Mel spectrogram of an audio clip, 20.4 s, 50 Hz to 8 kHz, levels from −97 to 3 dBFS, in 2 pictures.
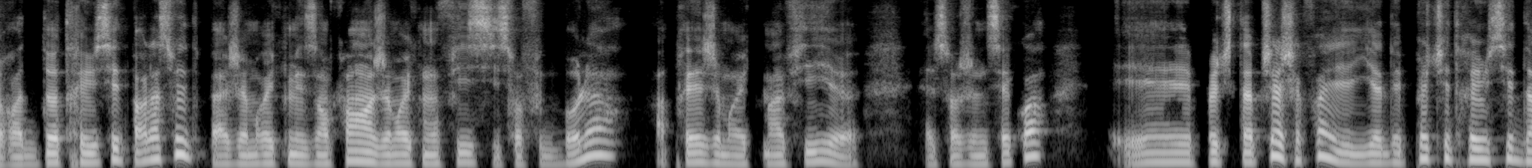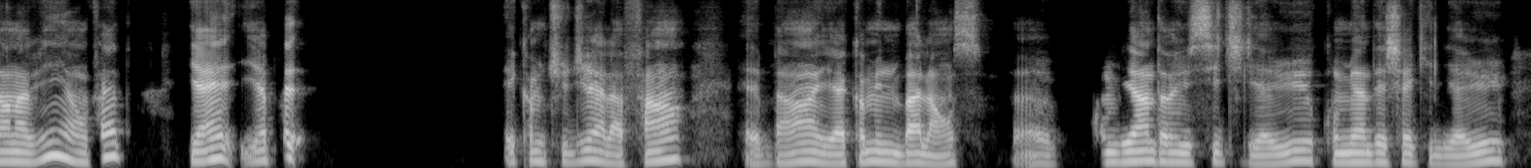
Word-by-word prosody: aura 95 0 -1
d'autres 105 +5 0
réussites 120 +5 +1
par 125 +1 +1
la 155 - +3
suite, 215 +5 0
bah, 100 - 0
j'aimerais 105 +1 -2
que 110 - -10
mes 105 -1 -2
enfants 130 +5 +2
j'aimerais 110 0 +1
que 105 - -9
mon 105 0 -2
fils, 115 0 +1
il - - -4
soit 95 - 0
footballeur, 190 - -3 0.2
après 120 0 -1
j'aimerais 105 -3 -3
que - - -29
ma 105 0 -3
fille, 125 +4 -4
heu, - - -4 0.4
elle - - -10
soit 100 - -2
je 100 0 -7
ne 100 - -6
sais 120 +4 +1
quoi 195 +8 -1 0.4
et 120 +2 -3
petit 130 -1 0
à 120 - +6
petit 200 - 0
à 195 - +7
chaque - - 0
fois 195 -1 0
il 120 -7 -2
y 115 - -3
a 115 - +2
des 120 +2 -6
petites 160 -1 -2
réussites 150 0 +1
dans 130 -1 +3
la 125 -1 +5
vie 170 +11 0
et 175 - +2
en 125 -3 -2
fait, 185 +7 +1 0.5
il - - +1
y - - +10
a - - +9
un - - +4
il - - -12
y - - 0
a - - +3
pas - - +4
de 420 - -10 1.3
Et - - -4
comme 130 -2 -4
tu 120 - -5
dis 135 +4 0
à 135 -2 +3
la 110 -2 +1
fin, 145 +5 +2 0.4
et - - -3
ben, 120 +5 +1
il 115 - -1
y - - +1
a 110 - +4
comme 130 +2 -1
une 125 -3 0
balance, 115 -1 +2 0.2
heu, 105 -2 -7 0.2
combien 125 +2 +4
de 130 -2 +1
réussites 120 -1 +1
il - - -7
y 105 - -1
a 100 - -1
eu, 135 +6 -1
combien 120 0 +1
d'échecs 120 -2 -1
il 100 - -7
y 100 - -3
a 100 - 0
eu? 130 +4 -2
120 Hz, 255 wpm, -23 LUFS, 110-135 Hz, 1.3 s, y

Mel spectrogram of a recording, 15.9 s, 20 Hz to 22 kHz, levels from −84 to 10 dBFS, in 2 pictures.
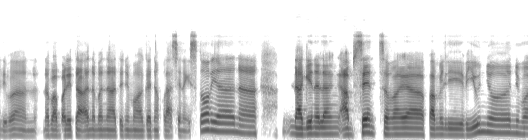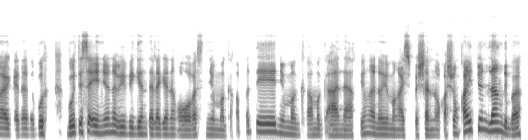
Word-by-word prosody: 'Di 105 - -6
ba, 120 -1 -4 0.3
nababalitaan 115 0 +1
naman 120 0 -5
natin 115 0 -2
'yong 115 0 -9
mga 110 0 -3
ganyang 110 0 -9
klase 110 -2 -4
ng 105 - -7
istorya 205 - 0
na 160 -2 +1 0.6
lagi 140 +1 +7
na - - +6
lang 145 0 +1
absent 160 +4 +6
sa 140 - +1
mga 140 -1 +3
family 130 -1 0
reunion, 170 +3 -2
'yong 155 -2 -7
mga 140 -1 +2 0.2
gano'n. 135 +1 -7
Bu 155 0 +1 0.3
buti 165 +5 0
sa - - +2
inyo 170 +1 +1
nabibigyan 150 -4 -2
talaga 135 0 -1
ng 130 -2 -9
oras 120 +3 -4
niyong 130 -1 -8
magkakapatid, 190 - -2
'yong 150 -2 -7
mag 130 - -18 0.2
mag-anak, 120 -2 -3
'yong 150 +2 -8
ano 140 -3 -2
'yong 135 -1 -5
mga 120 - -1
espesyal 125 - +1
na 120 - -7
okasyon 155 -2 -2
kahit 210 +4 +5
yun 255 -3 -1
lang 215 -2 +5
'di 150 - +1
ba? 135 +3 +1
140 Hz, 180 wpm, -24 LUFS, 125-165 Hz, 0.6 s, lagi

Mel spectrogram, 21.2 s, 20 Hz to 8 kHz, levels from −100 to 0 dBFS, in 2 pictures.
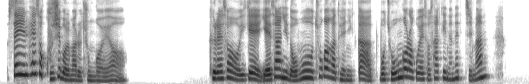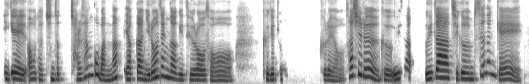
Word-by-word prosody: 세일해서 365 0 +4
90 220 +4 0
얼마를 175 -5 0
준 155 -1 -7
거예요. 155 +2 -7 1.6
그래서 230 -3 +2
이게 180 -1 +3
예산이 245 +8 +5
너무 220 +9 +2
초과가 290 -5 0
되니까 180 0 -4
뭐 195 0 -1
좋은 210 +6 +3
거라고 260 -7 +1
해서 205 -2 -4
사기는 230 -1 -4
했지만 240 - -2 0.9
이게 210 -2 +2
'어. 210 +2 -3
나 185 -3 -6
진짜 195 +2 -3 0.2
잘 195 0 -5
산 305 +9 -4
거 375 +1 +3
맞나?' 215 - -1
약간 205 -1 +1
이런 230 +10 +3
생각이 235 - 0
들어서 175 -4 -3 0.5
그게 190 -2 0
좀 190 0 -13 0.7
그래요. 175 -5 -5
사실은 290 - +1
그 185 -3 -2
의사 220 +8 0 0.3
의자 250 +4 +5
지금 210 -3 -1
쓰는 355 - -5
게 195 - -3
210 Hz, 230 characters per minute, -23 LUFS, 180-255 Hz, 1.6 s, 예산이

